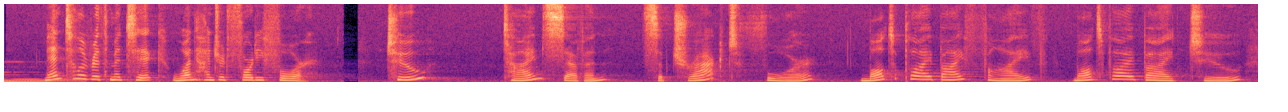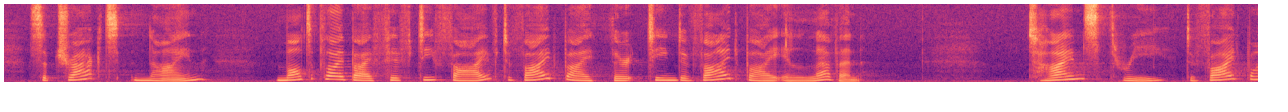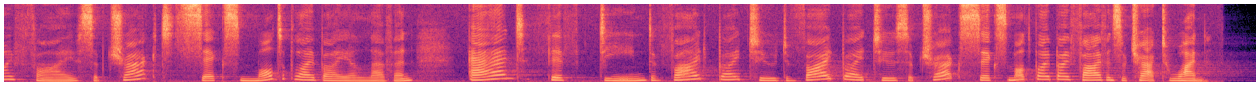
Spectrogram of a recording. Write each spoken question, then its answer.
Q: 2 times 7, subtract 4, multiply by 5, multiply by 2, subtract 9, multiply by 55, divide by 13, divide by 11, times 3, divide by 5, subtract 6, multiply by 11, add 15, divide by 2, divide by 2, subtract 6, multiply by 5, and subtract 1.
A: And the answer is 194.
